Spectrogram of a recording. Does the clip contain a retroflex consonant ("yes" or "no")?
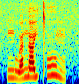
no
